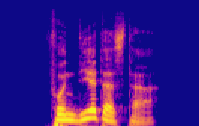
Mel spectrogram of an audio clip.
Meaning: inflection of fundiert: 1. strong/mixed nominative masculine singular superlative degree 2. strong genitive/dative feminine singular superlative degree 3. strong genitive plural superlative degree
- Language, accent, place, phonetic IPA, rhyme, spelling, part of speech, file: German, Germany, Berlin, [fʊnˈdiːɐ̯təstɐ], -iːɐ̯təstɐ, fundiertester, adjective, De-fundiertester.ogg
